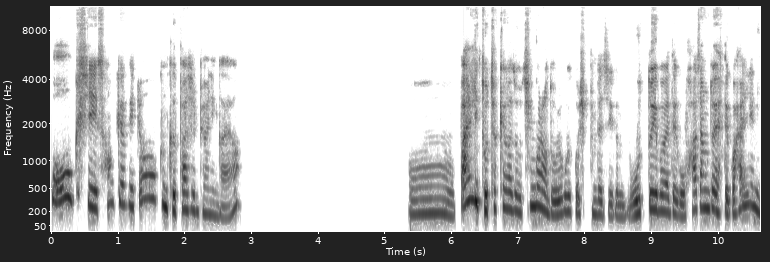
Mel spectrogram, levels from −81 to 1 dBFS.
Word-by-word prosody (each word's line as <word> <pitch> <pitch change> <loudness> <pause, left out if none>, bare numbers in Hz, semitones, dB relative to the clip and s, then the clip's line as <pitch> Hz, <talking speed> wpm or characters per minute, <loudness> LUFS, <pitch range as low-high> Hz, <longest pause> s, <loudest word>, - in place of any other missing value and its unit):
혹시 335 -9 +3
성격이 280 -1 -4
쪼끔 350 -7 +1
급하신 210 -1 +1
편인가요? 160 - -8 2.5
어 175 -2 -5
빨리 325 -1 +6
도착해 230 +2 +2
가지고 210 -4 -1
친구랑 255 0 +1
놀고 165 +5 0
있고 190 -1 -5
싶은데 170 -2 -5
지금 140 -3 -8
옷도 175 +7 0
입어야 205 -3 +2
되고 160 -5 -2
화장도 235 +4 0
해야 210 - +3
되고 165 +1 0
할 265 - -2
일이 260 -7 0
205 Hz, 295 characters per minute, -21 LUFS, 170-255 Hz, 2.5 s, 빨리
